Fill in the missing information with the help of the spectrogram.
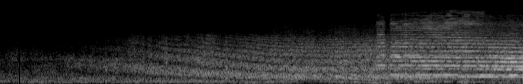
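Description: A vehicle approaching and growing steadily louder, then sounding its horn in one steady blast starting about four seconds in.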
